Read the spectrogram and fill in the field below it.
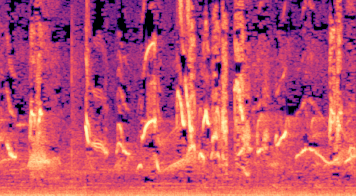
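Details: A kacer, or Oriental magpie-robin, in full song with rough fill-in phrases and tail spread. It gives a dense run of varied whistles, upward and downward slurs and scratchy high notes, almost without pause.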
